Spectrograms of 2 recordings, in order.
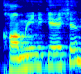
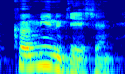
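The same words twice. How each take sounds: First: Communication dit avec un o ouvert, à la sri-lankaise; Sri Lankan pronunciation. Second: Communication with the o turned to an a sound, American style; American pronunciation. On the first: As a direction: communication with a clear short o, Sri Lankan style. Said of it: "instead of communication". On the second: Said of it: "they say communication". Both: Shown as a demonstration.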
